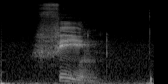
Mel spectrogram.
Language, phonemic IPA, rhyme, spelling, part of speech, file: Welsh, /fiːn/, -iːn, ffin, noun, Cy-ffin.ogg
- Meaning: 1. boundary, bound, limit, parameter, barrier, border 2. margin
